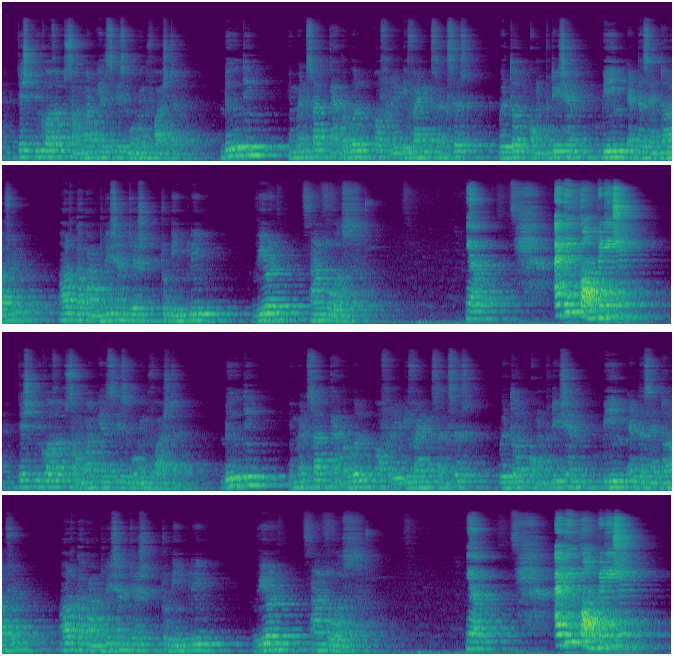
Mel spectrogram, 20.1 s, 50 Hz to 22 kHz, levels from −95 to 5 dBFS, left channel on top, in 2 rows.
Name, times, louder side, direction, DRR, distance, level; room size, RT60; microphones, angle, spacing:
voice 1, 0.2-2.7 3.3-3.9 4.3-7.0 7.4-10.3 10.9-13.2 13.8-14.2 14.7-15.4, left 1 dB, 75° left, -4 dB, 0.6 m, -30 dB
voice 2, 17.8-19.3, equal, 35° left, -6 dB, 0.6 m, -21 dB
3.5 x 2.2 x 2.2 m, 1.5 s
head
